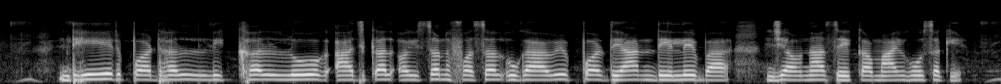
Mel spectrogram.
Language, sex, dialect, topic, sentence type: Bhojpuri, female, Northern, agriculture, statement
